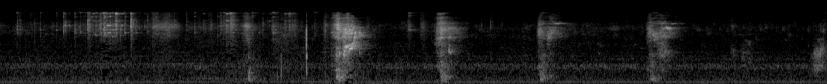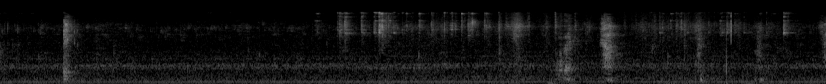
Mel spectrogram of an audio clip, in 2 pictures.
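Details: Dog Pepper gives a series of short, dry, hacking coughs separated by pauses.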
